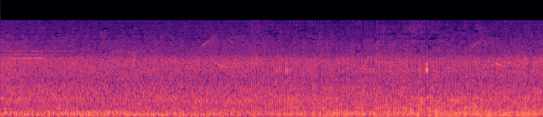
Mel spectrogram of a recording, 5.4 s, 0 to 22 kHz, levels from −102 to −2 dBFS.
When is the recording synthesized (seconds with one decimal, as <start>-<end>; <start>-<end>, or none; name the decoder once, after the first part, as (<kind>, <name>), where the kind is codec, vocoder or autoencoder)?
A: 2.5-5.4 (vocoder, Vocos)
